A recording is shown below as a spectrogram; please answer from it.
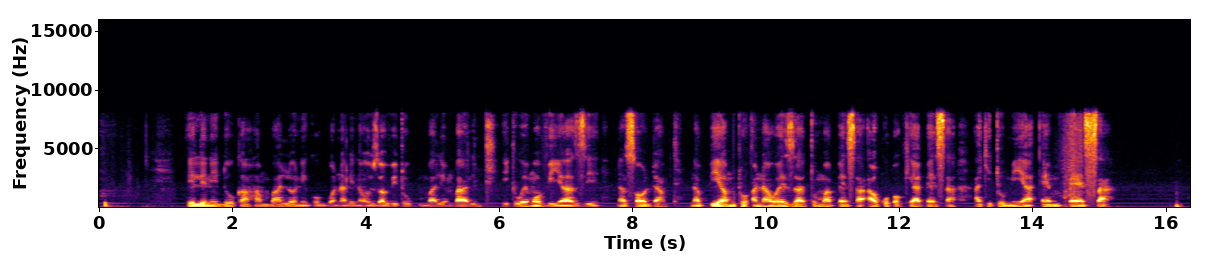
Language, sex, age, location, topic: Swahili, male, 18-24, Kisumu, finance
